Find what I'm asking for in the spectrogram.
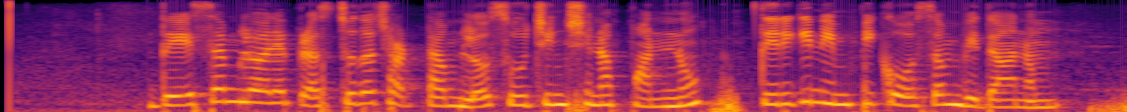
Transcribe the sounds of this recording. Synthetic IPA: d̪ɛːʃɐmlo̞ːneːpɾɐst̪ut̪ɐt͡ʃɐʈːɐmlo̞ːsuːt͡ʃiɲt͡ʃinɐpɐnːut̪iɾiɡinimpikɔːsɐmʋid̪aːnɐm

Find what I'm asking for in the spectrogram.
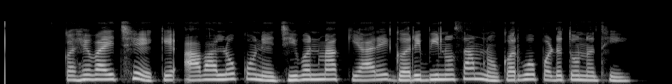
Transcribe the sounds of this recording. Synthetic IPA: kəɦeʋajt͡ʃʰekeʔaʋalokoned͡ʒiʋənmãkjaɾeɡəɾibinosamnokəɾʋopəɽt̪onət̪ʰi

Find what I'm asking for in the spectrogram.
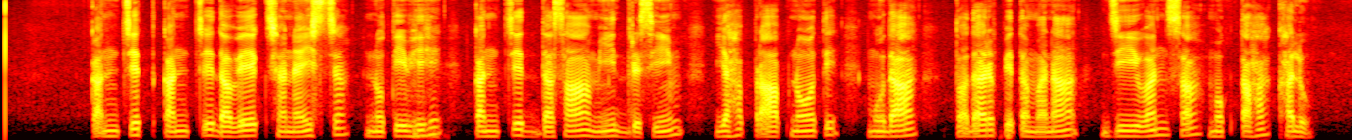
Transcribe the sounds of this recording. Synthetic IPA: kɐ̰ɲt͡ʃit̪kɐɲt͡ʃid̪ɐʋeːk̚t͡ʃʰɐnɐjʃt͡ʃɐnut̪ibʱiɦi | kɐɲt͡ʃit̪̚d̪ɐsaːmiːd̪ɾisiːm | jɐɦɐpɾʔa̰ːpnoːt̪i | mud̪aː | t̪wɐ̰d̪ɐɾpit̪ɐmɐ̰naː | d͡ʒiːʋɐnsɐmukt̪ɐɦɐ̆kʰɐlu

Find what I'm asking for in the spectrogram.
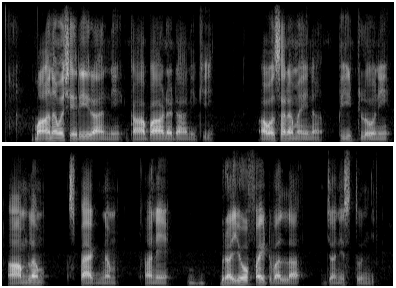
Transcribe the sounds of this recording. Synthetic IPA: maːnɐʋɐʃɐɾiːɾaːnːikaːpaːɽɐɽaːnikḭ | ɐ̰ʋɐsɐɾɐmɐjnɐ | piːʈlo̞ːniaːmlɐm | spaːɡnɐm | ɐne̞ː | bɾɐjoːpʰɐjʈʋɐlːɐ | d͡ʒɐnist̪und̪ḭ

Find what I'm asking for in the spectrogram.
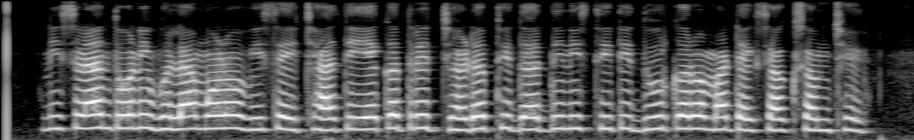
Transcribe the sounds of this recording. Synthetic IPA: nisɭãnt̪onibʱəlamoɳ̃oʋiʃəjt͡ʃʰat̪iekət̪ɾit͡ʃd͡ʒəɽəp̚t̪ʰid̪əɾd̪inist̪ʰit̪id̪uɾkəɾʋamaʈeksəkʃəmt͡ʃʰe

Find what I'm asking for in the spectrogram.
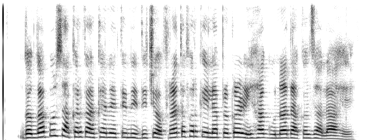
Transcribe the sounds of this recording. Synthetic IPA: ɡəŋɡapuːɾsakʰəɾkaɾkʰjanjat̪iːlnid̪ʱit͡ɕeəfɾat̪əfəɾkeljapɾəkəɾɳiːɦaɡunad̪akʰəld͡zʱalaːɦe

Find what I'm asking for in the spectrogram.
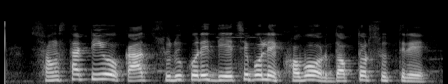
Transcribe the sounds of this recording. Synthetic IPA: ʃɔŋst̪ʰaʈiokad͡ʑʃuɾukoɾed̪ijet͡ɕʰebolekʰɔboɾd̪ɔp̚t̪oɾʃut̪ːɾe

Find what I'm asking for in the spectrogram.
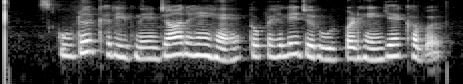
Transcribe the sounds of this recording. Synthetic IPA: skuːʈəɾxɐɾiːd̪ned͡ʒaːɾɐɦeɦɛ̃t̪opɛɦled͡ʒɐɾuːɾpɐɽ̤ẽːɡeːkʰɐbə̰ɾ

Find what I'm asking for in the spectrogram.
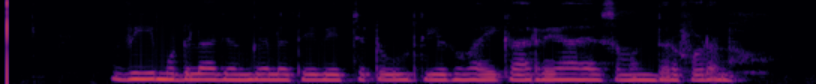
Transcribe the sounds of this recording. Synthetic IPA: ʋiːmʊɖlaːd͡ʒəŋɡələt̪eːʋɪt͡ʃʈuːɾd̪iːəɡəʋaːiːkəɾːɪɦaːɦɛːsəmʊnd̪əɾpʰʊɽən

